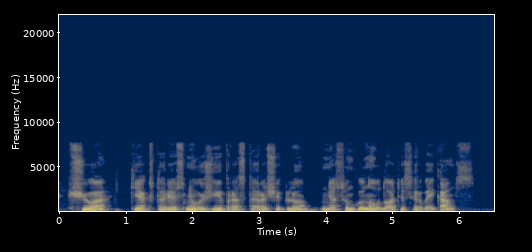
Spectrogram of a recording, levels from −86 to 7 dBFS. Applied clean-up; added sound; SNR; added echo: none; none; none; none.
